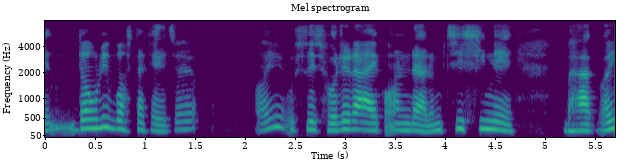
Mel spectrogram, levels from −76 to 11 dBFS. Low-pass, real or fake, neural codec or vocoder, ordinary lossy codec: 7.2 kHz; fake; codec, 16 kHz, 6 kbps, DAC; none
